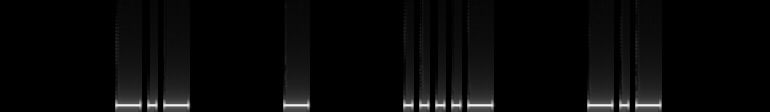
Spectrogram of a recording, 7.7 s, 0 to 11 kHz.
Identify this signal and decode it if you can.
Morse code, heard as a keyed tone, about 15 wpm, spaced as for 7 wpm, 700 Hz. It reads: KT4K
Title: USA Call Signs - 4 Characters - 4x Character Spacing - 15wpm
